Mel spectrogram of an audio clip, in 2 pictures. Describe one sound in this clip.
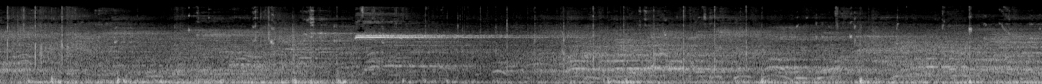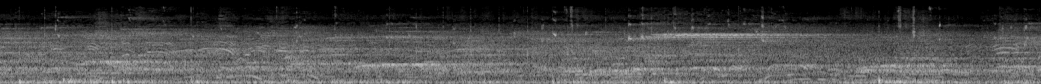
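A crowd of people chatter in a large echoing gym.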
